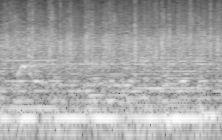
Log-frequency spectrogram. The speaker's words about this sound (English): Sitting in the audience, Chandra's father, mother, and brother beam and applaud.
